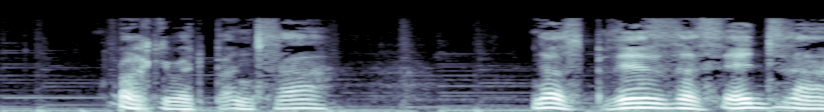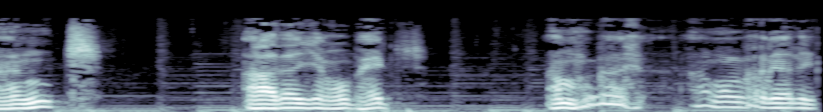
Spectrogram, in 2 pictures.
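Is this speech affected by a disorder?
Yes: Down syndrome; congenital, born with it.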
